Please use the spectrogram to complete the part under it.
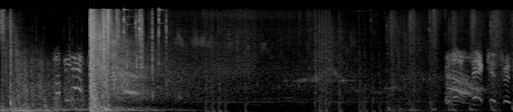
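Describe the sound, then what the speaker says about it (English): Gunfire in a Call of Duty Modern Warfare III campaign battle at a snowy mill, a loud burst of shots near the start, then quieter scattered fire and battle noise under radio voices. "Taking enemy fire."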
